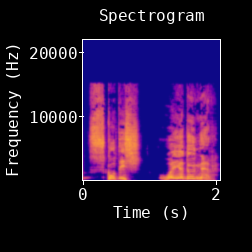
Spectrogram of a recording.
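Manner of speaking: high mock Scottish accent. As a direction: ham up a Scottish bear owner. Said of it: "you could be like".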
